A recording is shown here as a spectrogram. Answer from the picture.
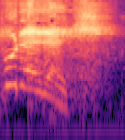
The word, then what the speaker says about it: Buttigieg: You say Boot? and then add edge, Buttigieg.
